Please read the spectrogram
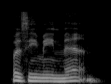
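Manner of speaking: usual speaking voice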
